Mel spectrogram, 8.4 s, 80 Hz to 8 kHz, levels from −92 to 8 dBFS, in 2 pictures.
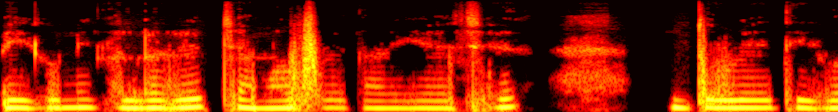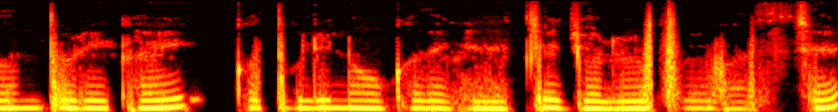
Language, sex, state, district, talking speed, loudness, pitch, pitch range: Bengali, female, West Bengal, North 24 Parganas, 120 wpm, -14 LUFS, 195 Hz, 190-200 Hz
